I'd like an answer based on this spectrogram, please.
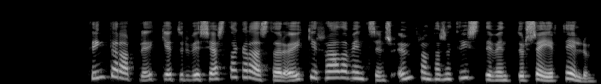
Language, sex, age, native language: Icelandic, female, 30-39, Icelandic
